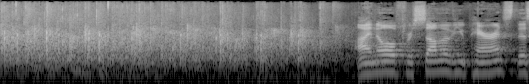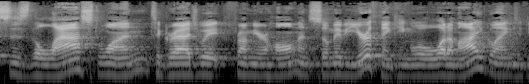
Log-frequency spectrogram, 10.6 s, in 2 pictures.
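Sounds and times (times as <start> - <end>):
audience applause for parents: 0.0 - 3.7
speech: 3.6 - 10.5.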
